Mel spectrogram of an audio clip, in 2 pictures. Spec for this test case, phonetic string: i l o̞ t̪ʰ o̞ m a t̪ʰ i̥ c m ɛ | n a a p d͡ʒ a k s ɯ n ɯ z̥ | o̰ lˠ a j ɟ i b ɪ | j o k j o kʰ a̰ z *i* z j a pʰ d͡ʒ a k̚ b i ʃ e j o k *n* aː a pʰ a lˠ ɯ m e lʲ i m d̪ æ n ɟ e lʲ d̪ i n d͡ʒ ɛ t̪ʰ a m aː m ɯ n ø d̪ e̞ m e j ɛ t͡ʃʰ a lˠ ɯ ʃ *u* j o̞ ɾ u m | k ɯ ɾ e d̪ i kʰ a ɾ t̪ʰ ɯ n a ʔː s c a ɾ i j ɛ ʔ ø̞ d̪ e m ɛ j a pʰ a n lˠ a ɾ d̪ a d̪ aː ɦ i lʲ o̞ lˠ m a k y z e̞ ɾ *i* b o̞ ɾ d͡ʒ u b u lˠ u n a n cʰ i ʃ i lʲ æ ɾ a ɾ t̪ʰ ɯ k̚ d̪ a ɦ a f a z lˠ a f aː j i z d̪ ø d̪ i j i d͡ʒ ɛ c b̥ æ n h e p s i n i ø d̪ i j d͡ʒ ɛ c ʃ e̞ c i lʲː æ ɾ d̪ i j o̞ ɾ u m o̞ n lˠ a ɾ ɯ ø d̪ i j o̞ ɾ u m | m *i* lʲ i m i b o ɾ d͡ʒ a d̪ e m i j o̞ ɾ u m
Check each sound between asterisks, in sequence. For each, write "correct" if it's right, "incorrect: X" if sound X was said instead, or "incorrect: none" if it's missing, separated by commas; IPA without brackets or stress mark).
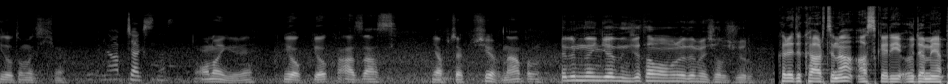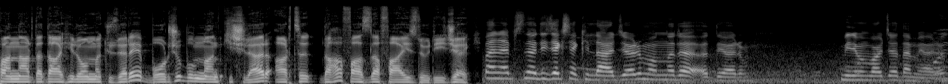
incorrect: a, correct, incorrect: ɯ, incorrect: ɛ, correct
